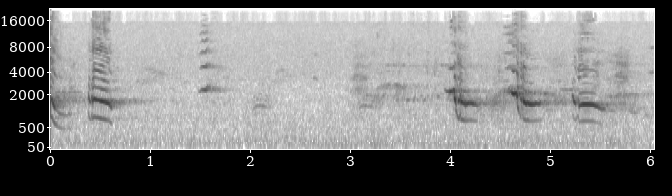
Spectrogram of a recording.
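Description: A currawong gives loud, ringing calls that swoop down in pitch, one near the start and then three close together about half a second apart.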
